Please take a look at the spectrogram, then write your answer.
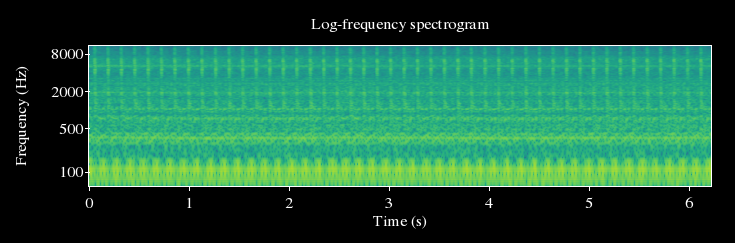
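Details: Subaru EJ206 engine: sharp, evenly spaced knocking about four times a second over a steady idle, a clear internal engine knock whose cause is unidentified.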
